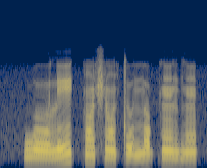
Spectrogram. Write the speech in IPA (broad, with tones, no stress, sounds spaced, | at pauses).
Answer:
w o˨ l e˨˦ k ɔ̃˦ ʃ ɔ̃˧ t o˨ n ɔ˧ k ɛ̃˦ ɡ ɛ̃˦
